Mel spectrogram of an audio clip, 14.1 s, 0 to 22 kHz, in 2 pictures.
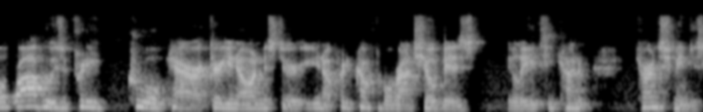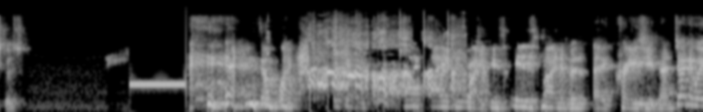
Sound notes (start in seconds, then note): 8.2 beep; 9.6 laughing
